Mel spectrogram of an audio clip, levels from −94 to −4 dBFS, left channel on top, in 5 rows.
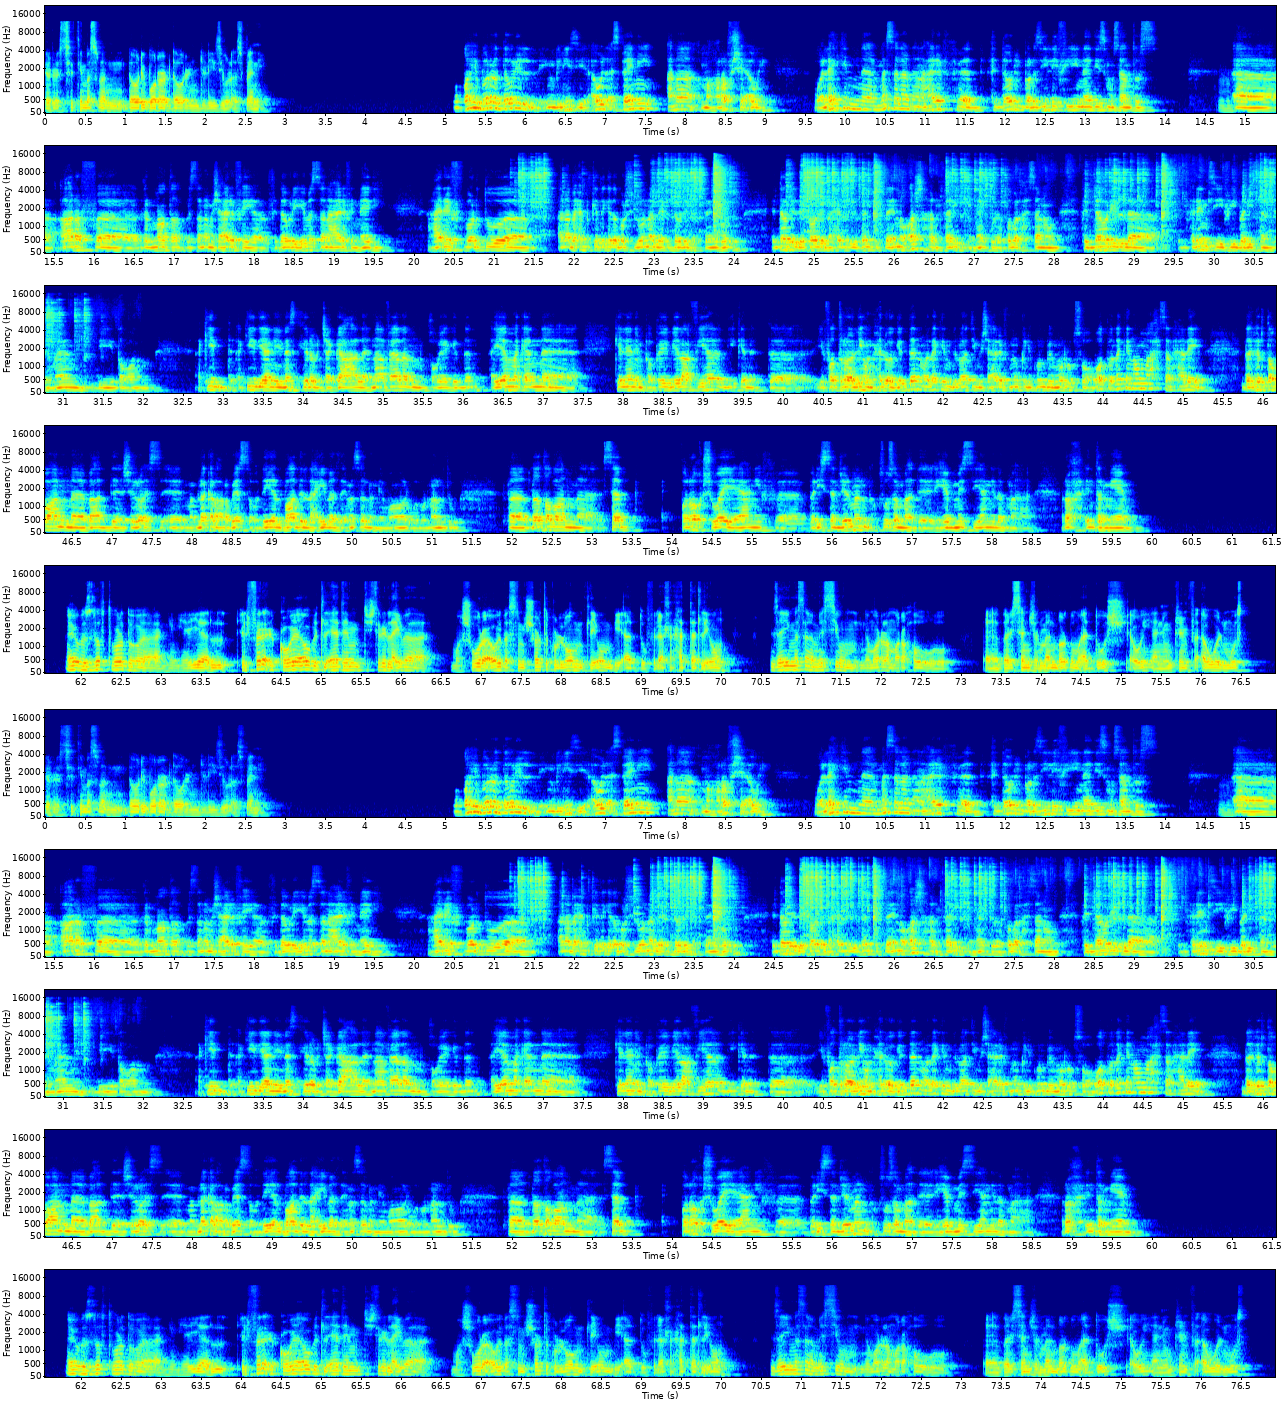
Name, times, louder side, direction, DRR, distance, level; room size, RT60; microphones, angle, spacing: voice 1, 0.0-2.7 14.7-14.8 52.3-52.4 61.8-66.3 66.6-70.0 70.6-72.8 73.3-76.5, left 3 dB, 45° left, 0.6 m, -34 dB
voice 2, 5.2-9.0 9.6-13.7 14.8-19.6 20.2-21.5 21.8-24.1 24.5-32.1 32.8-37.4 37.9-45.3 45.7-51.3 51.9-53.5 54.1-58.5 58.9-59.8, left 1 dB, 20° left, 1.1 m, -32 dB
sound 1, 21.2-22.2 22.7-24.1 24.6-27.6 27.9-31.5, right 4 dB, 80° right, 1.8 m, -37 dB
9.9 x 3.9 x 2.5 m
head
